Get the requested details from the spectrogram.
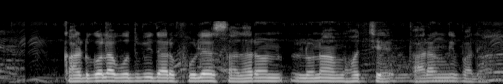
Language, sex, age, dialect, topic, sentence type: Bengali, male, 25-30, Jharkhandi, agriculture, statement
